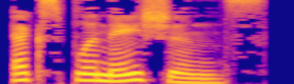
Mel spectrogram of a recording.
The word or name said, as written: explanation's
